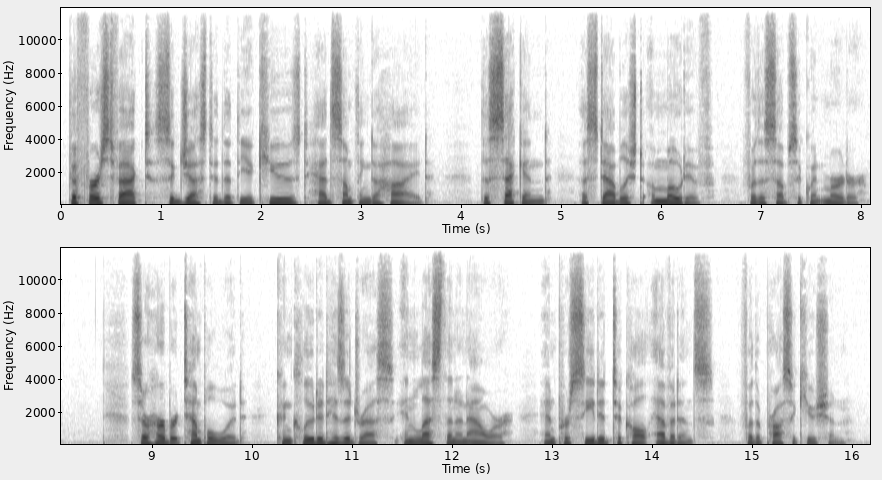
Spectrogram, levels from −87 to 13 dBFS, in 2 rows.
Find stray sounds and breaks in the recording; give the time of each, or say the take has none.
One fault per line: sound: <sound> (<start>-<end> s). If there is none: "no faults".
no faults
